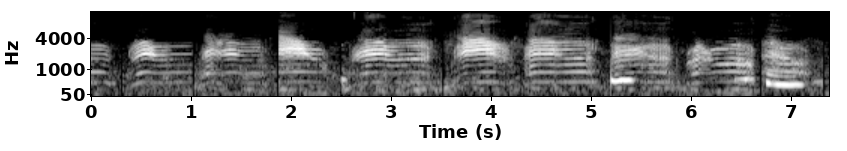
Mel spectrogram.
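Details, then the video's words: Pet cat giving a quick run of bright, arched meows, roughly one every second, each clear and harmonic with slight upward bends, loud and close, nothing else notable. "Cat meows compilation"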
